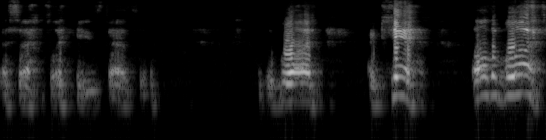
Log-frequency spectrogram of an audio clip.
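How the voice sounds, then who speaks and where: A haunted male soldier back from war, as an amateur actor plays him. His voice sits very high for a man. He speaks in halting, distressed phrases, as in a live play reading. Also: gravelly, heavily acted, poor audio. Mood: tormented, pleading. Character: haunted, groggy male army veteran with nightmares.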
